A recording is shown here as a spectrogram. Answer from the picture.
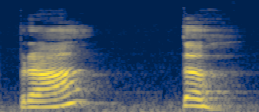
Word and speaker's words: प्रातः: और इसका उच्चारण, इसको बोलते हैं अह की ध्वनि निकलती है। ठीक है, जिसका उच्चारण अह की तरह होता है। जैसे प्रातः, स्वतः, प्रातः स्वतः उठा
